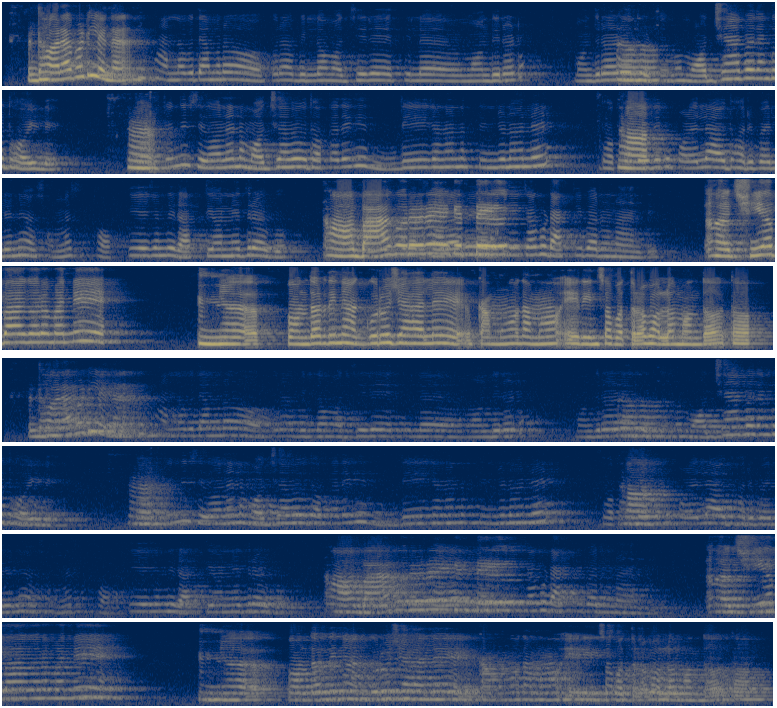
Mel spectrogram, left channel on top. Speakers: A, on the left; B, on the left.
A: ହୁଁ ଧରା ପଡ଼ିଲେନା
B: ଧାନ ବି ତ ଆମର ପୁରା ବିଲ ମଝିରେ ଥିଲେ ମନ୍ଦିର ଟା ମନ୍ଦିର ଆଡେ
A: ଓହୋ
B: ଧୋଉଡିଛନ୍ତି ମୋ ମଝିଆ ବାପା ତାଙ୍କୁ ଧରଲେ
A: ହଁ
B: ଧରିଛନ୍ତି ସେ କଣ ହେଲା ନା ମଝିଆ ବାପାକୁ ଧକ୍କା ଦେଇକି ଦି ଜଣ ନା ତିନି ଜଣ ହେଲେଣି ସେ
A: ହଁ।
B: ଧକ୍କା ଦେଇ ଦେଇକି ପଳେଇଲେ ଆଉ ଧରି ପାଇଲେନି ଆଉ ସମସ୍ତେ ଥକି ଯାଇଛନ୍ତି ରାତି ଅନିଦ୍ରାକୁ
A: ହଁ
B: ହାଲତ
A: ବାହାଘରରେ
B: ପୁରା ଖରାପ
A: କେତେ
B: ଇଆଡ଼େ କେହି କାହାକୁ ଡାକି ପାରୁନାହାନ୍ତି
A: ହଁ ଝିଅ ବାହାଘର ମାନେ ଉ ଆ ପନ୍ଦର ଦିନ ଆଗରୁ ଯାହାହେଲେ କାମ ଦାମ ଏ ଜିନିଷ ପତ୍ର ଭଲ ମନ୍ଦ ତ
